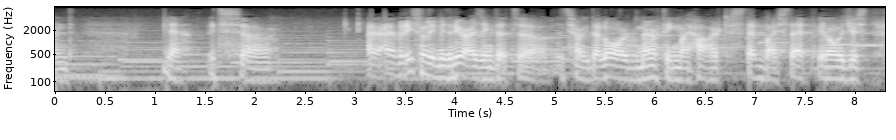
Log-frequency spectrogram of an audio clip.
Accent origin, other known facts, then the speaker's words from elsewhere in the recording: Latvia; and I'm from Latvia.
